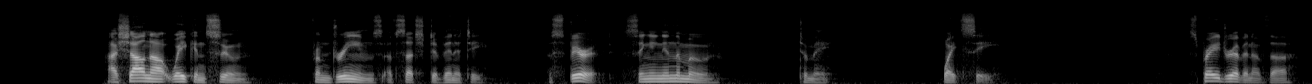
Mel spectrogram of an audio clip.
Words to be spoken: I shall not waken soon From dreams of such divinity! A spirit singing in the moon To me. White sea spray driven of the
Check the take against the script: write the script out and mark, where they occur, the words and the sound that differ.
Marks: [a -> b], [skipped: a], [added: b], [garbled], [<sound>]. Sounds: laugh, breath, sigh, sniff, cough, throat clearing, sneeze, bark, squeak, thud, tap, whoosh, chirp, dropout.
I shall not waken soon From dreams of such divinity! A spirit singing in the moon To me. White sea spray driven of the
